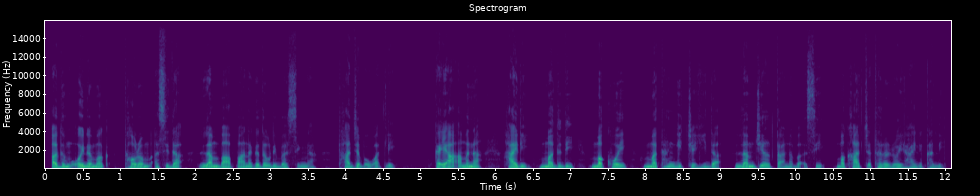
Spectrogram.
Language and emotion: Manipuri, neutral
